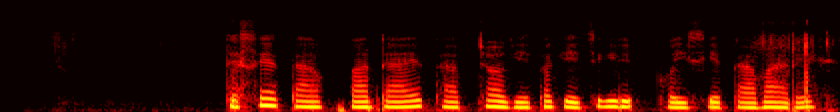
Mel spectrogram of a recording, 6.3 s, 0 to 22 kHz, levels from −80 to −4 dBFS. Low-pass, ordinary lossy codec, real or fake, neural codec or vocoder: none; none; fake; vocoder, 22.05 kHz, 80 mel bands, Vocos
